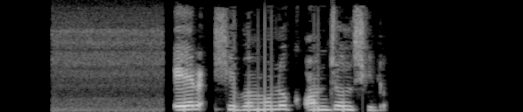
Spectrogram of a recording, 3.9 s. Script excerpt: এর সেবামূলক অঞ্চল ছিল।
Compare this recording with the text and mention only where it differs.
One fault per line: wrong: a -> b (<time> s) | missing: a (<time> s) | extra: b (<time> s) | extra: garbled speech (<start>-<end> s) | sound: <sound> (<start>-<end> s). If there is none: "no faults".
no faults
